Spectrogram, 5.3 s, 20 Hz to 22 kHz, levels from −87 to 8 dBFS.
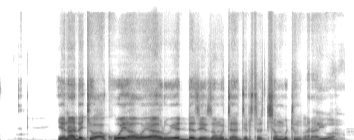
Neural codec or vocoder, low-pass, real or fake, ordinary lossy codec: autoencoder, 48 kHz, 128 numbers a frame, DAC-VAE, trained on Japanese speech; none; fake; none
